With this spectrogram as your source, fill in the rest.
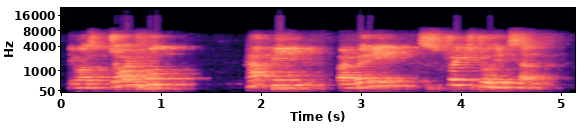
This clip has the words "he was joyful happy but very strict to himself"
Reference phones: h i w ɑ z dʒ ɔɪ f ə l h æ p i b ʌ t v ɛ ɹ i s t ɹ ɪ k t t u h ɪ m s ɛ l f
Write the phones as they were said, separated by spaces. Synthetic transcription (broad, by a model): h i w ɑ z dʒ ɔɪ f ə l h æ p i b ʌ t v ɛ ɹ i s t ɹ ɪ k t t u h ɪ m s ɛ l f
